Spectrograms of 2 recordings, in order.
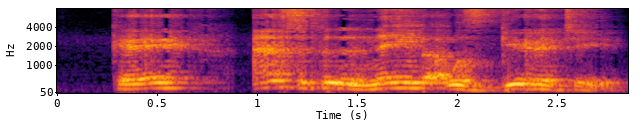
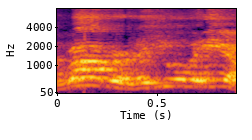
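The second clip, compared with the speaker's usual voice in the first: calling out; 7 semitones higher, 4 dB louder, much faster than usual. Acted. Acts handing out presents.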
